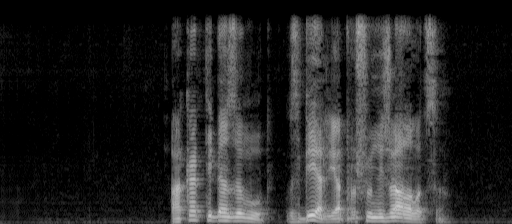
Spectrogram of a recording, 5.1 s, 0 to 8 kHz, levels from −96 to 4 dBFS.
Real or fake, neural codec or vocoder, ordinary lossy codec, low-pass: fake; codec, 16 kHz in and 24 kHz out, 1.1 kbps, FireRedTTS-2 codec; none; 7.2 kHz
